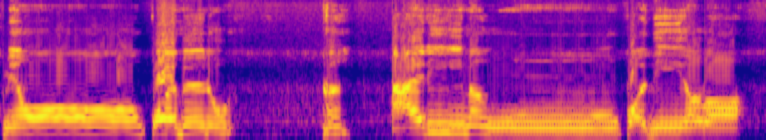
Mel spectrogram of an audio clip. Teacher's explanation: غنه مفخمه کې يعني دکه به د خیشوم نه ادا کیږي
